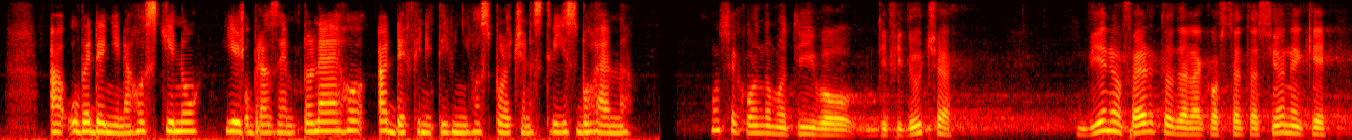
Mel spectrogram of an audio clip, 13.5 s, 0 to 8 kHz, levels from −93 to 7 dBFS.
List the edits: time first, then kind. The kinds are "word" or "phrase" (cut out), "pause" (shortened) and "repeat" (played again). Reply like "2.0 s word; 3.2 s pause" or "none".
2.4 s word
